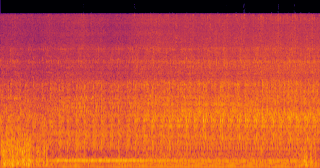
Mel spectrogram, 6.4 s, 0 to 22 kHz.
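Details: 2015 6.7 diesel idling: dull knock repeating about three times a second over the rattle; engine knock, cause not known.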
